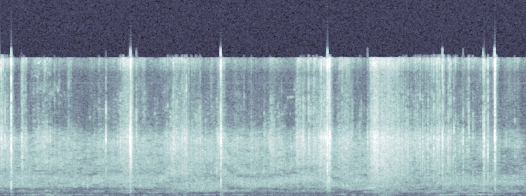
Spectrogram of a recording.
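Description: Dry grass rustles and crackles as a hand pushes through it.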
